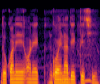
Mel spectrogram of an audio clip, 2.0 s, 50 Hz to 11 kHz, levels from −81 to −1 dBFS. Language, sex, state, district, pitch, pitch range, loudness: Bengali, male, West Bengal, Cooch Behar, 130 Hz, 125-130 Hz, -18 LUFS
